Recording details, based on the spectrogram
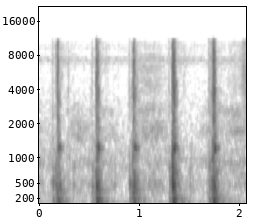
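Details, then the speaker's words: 2015-2018 Ford Mustang S550/Shelby GT350 dash after sound-mat fix: module struck hard gives sharp single thumps about twice a second that stop cleanly, with no extended resonance buzz or rattle. "you don't hear that that extended resonance buzz and I'm hitting this thing hard"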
